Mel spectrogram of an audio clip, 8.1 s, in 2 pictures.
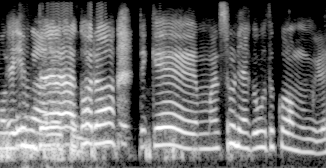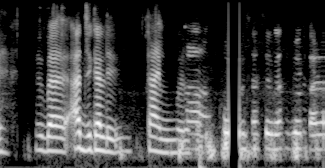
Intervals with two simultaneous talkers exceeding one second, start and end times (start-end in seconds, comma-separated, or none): none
